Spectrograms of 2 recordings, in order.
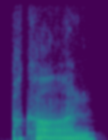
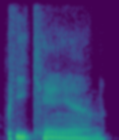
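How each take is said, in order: First: The first syllable does not sound like 'pee'. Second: The first syllable sounds like 'pee'. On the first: The speaker calls it right. "It's pronounced pecan" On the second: The speaker calls it wrong. "not pecan. ... no one wants to pee in a can"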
